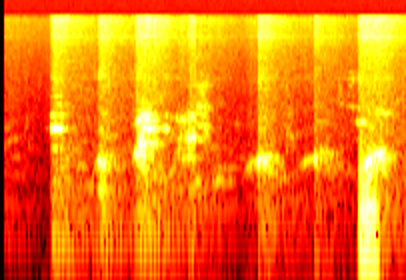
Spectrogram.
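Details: Baby monkey Nomi, cared for at home, calling while his father is not nearby: a series of short tonal squeaks and chirps in separate bursts, ending in a louder, harsher cry.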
